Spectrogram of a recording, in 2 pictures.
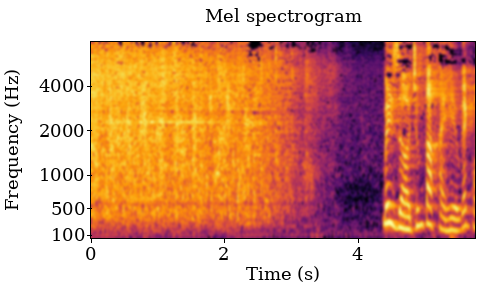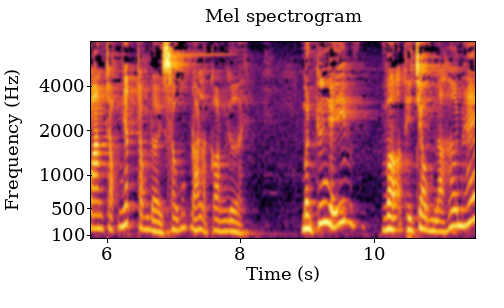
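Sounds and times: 
crowd applause: 0:00.0 - 0:03.6
speech: 0:04.4 - 0:08.2, 0:08.9 - 0:11.5.

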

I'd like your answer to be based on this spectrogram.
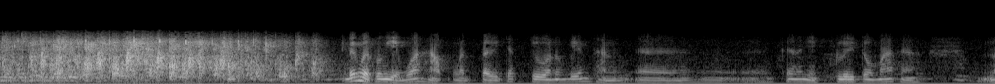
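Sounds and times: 
crowd applause: 0:00.0 - 0:03.3
speech: 0:03.5 - 0:07.1, 0:07.9 - 0:09.9.

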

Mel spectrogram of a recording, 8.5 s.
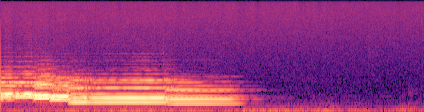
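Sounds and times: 
duo for two horns playing larghetto: 0:00.0 - 0:05.1.

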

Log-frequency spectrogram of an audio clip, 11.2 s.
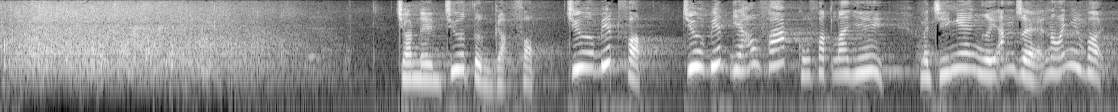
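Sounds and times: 
applause: 0:00.0 - 0:03.1
speech: 0:04.0 - 0:11.1.

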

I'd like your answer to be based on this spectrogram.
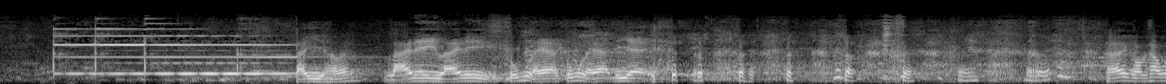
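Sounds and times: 
temple bell struck with a wooden mallet: 0:00.5 - 0:04.7
speech: 0:03.0 - 0:11.6
laughter: 0:04.8 - 0:11.6.

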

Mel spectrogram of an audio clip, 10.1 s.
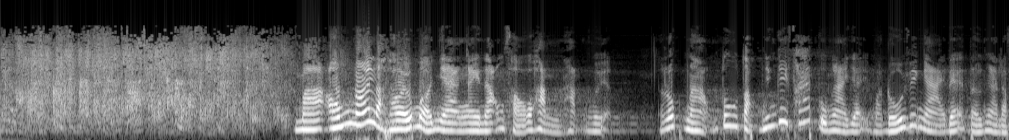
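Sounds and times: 
audience clapping at a Buddhist dharma talk: 0:00.0 - 0:03.0
speech: 0:02.9 - 0:10.0.

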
